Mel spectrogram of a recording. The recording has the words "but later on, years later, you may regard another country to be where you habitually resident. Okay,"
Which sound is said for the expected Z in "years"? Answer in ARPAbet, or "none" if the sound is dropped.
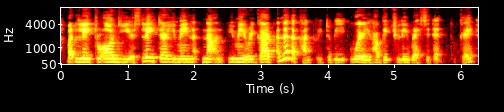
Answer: S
